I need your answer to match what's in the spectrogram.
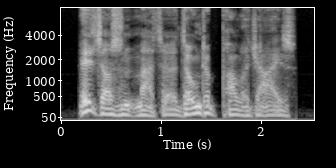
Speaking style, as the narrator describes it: Sirius mumbled at once

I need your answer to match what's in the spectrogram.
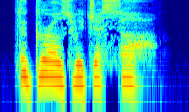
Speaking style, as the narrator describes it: Jonah whispers

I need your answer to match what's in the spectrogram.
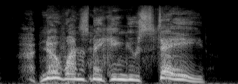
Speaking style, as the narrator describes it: Hermione whispered, bristling at her

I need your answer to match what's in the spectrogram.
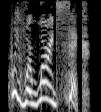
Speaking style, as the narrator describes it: my mom barks

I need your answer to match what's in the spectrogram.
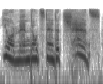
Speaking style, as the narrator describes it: I whispered to Edric

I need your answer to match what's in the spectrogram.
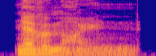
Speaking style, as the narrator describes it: he said gruffly

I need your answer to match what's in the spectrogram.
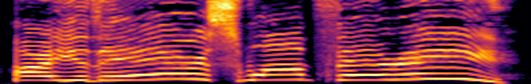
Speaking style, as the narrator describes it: she wailed

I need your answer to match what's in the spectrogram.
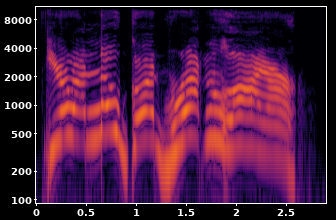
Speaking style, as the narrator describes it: screamed the queen

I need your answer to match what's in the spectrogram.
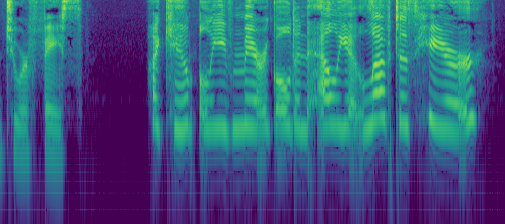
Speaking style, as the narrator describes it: she moaned

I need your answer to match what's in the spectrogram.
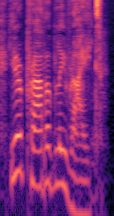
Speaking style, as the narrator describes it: the woman sighed

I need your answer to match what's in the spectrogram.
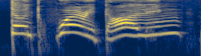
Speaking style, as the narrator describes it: Miss Bri-Bri said

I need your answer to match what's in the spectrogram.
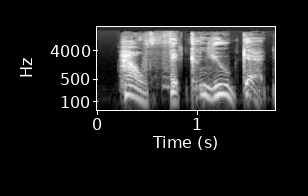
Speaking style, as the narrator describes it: Ron whispered ecstatically

